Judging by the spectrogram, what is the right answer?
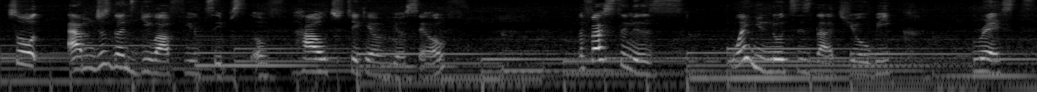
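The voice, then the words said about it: Low, sick-sounding voice. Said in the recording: “my voice is sounding this low. I have been sick.”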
